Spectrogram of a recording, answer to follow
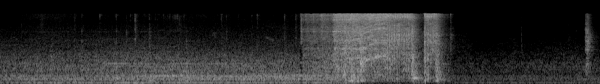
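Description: Cordless screwdriver driving a square-head self-tapping screw into the retractable screen's track: a steady motor whine that builds for about three seconds, then a loud harsh burst of about a second as the screw drives home, stopping about four and a half seconds in.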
